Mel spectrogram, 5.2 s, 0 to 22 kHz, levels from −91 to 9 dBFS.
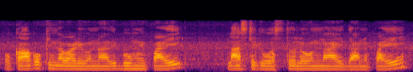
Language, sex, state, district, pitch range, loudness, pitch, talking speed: Telugu, male, Telangana, Mahabubabad, 125-135 Hz, -18 LUFS, 130 Hz, 115 wpm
